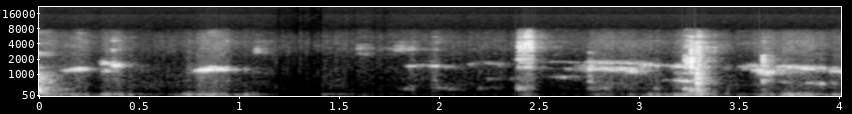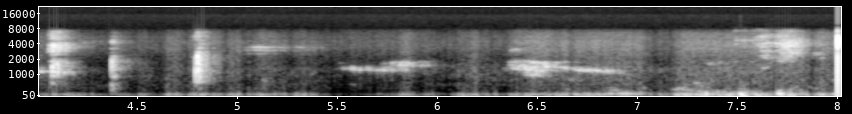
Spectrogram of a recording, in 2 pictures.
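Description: Faint short animal calls now and then, with a few sharp clicks and knocks and a low rumble that swells near the end.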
